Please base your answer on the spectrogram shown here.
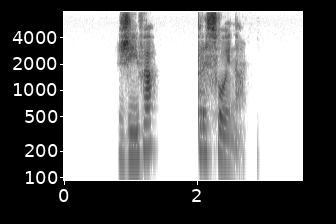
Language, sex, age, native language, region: Slovenian, female, 50-59, Slovenian, Gorica region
